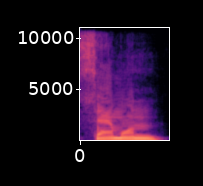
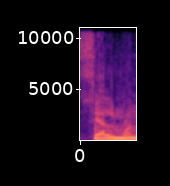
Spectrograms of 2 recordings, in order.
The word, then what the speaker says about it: salmon: এই যে স্যামন, যেখানে স্যালমন বলি আমরা, তাই না? এটা হচ্ছে স্যামন।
